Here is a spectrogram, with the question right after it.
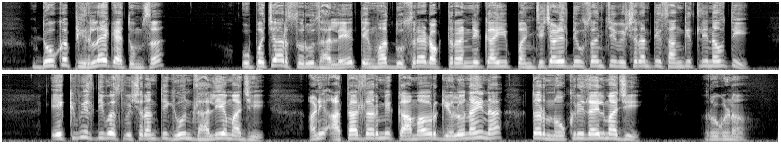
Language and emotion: Marathi, angry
